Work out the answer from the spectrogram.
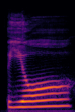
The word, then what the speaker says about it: your: Nah, ini sama sebelah depannya iya, tapi di sini R-nya hilang. R-nya hilang kenapa? Karena bunyi selanjutnya itu wah. Ya, bunyi huruf mati ini hitungannya konsonan atau consonant ya di bahasa Inggris. Jadi yo ya, R yang jangan dibunyiin sama sekali. Yo, panjangin aja.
